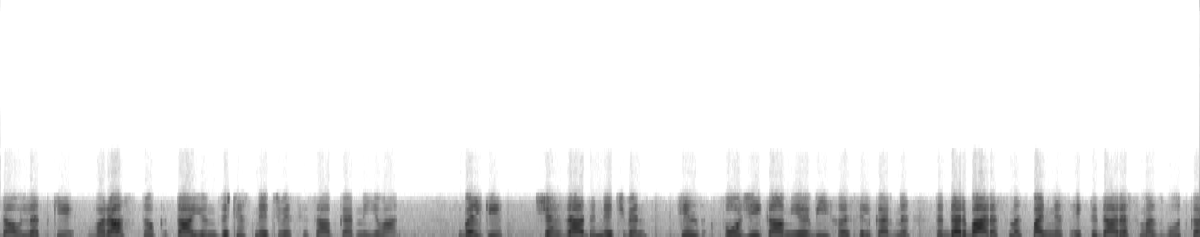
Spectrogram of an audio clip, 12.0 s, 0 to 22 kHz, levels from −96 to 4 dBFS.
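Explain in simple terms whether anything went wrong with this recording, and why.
Nothing went wrong here: the speech arrives through the call connection as it should, with the faint room noise sitting far below it and the call's audio compression trimming the highest frequencies above roughly 12 kHz in the normal way.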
